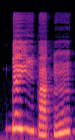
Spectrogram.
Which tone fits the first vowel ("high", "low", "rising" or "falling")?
high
